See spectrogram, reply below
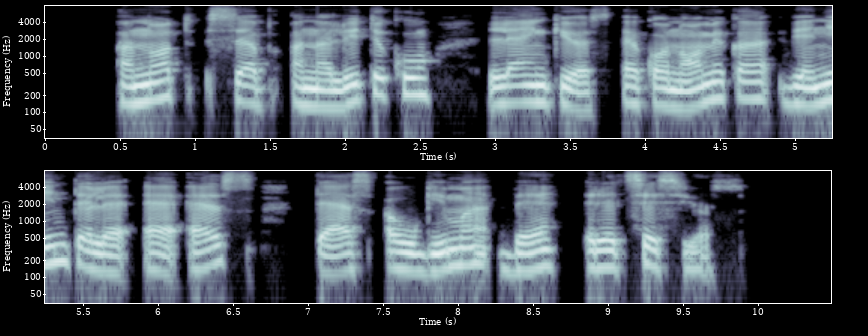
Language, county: Lithuanian, Šiauliai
